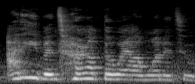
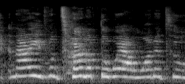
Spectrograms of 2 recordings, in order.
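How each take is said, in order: First: Said in the usual way. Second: Higher and louder, venting; frustrated complaint. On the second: Retold or imitated. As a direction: complain it out loudly. Quoted inner complaint.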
